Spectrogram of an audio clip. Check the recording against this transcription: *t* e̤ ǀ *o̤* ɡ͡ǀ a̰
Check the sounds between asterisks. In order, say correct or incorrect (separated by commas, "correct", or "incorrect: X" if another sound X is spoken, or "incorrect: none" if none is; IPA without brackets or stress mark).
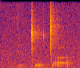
correct, incorrect: o̰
